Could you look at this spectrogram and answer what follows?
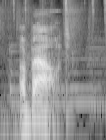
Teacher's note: The first syllable is schwa.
